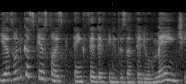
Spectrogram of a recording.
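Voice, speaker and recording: In a Minas Gerais accent, a woman talks at a fairly quick pace. Noticeable background noise and audible room echo are present. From Minas Gerais, Brazil. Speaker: notary. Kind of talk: radio interview. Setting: radio studio.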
